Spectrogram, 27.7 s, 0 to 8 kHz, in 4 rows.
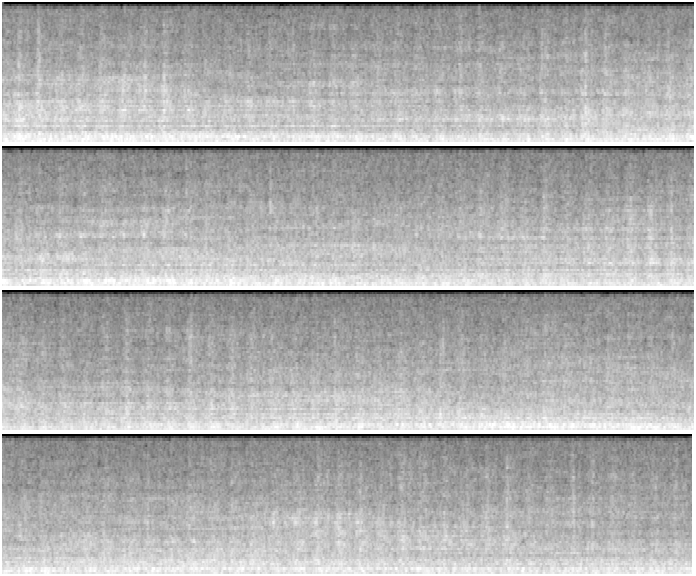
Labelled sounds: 7.8	8.1	vessel noise, 3.4 to 3.6 kHz
9.5	9.7	vessel noise, 2.3 to 2.4 kHz

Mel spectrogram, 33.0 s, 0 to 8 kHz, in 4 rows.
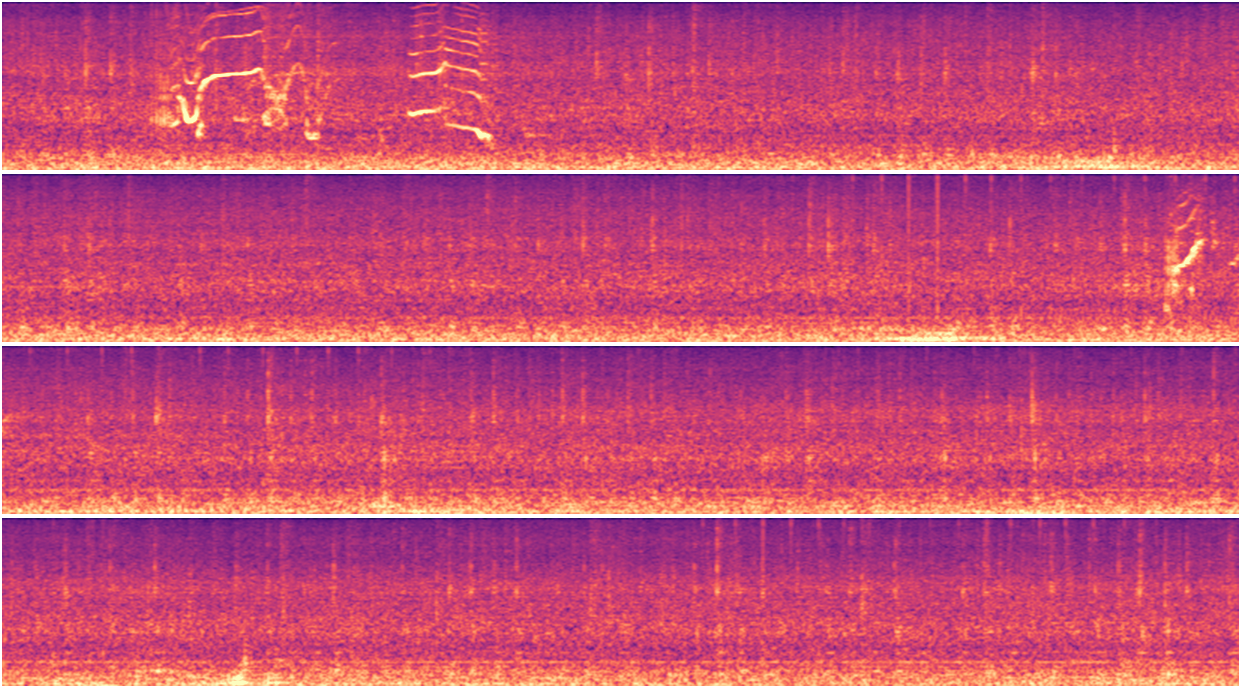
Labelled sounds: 1.3	1.7	killer whale, southern resident, 1.6 to 8.0 kHz
2.7	3.2	killer whale, southern resident, 2.9 to 3.5 kHz

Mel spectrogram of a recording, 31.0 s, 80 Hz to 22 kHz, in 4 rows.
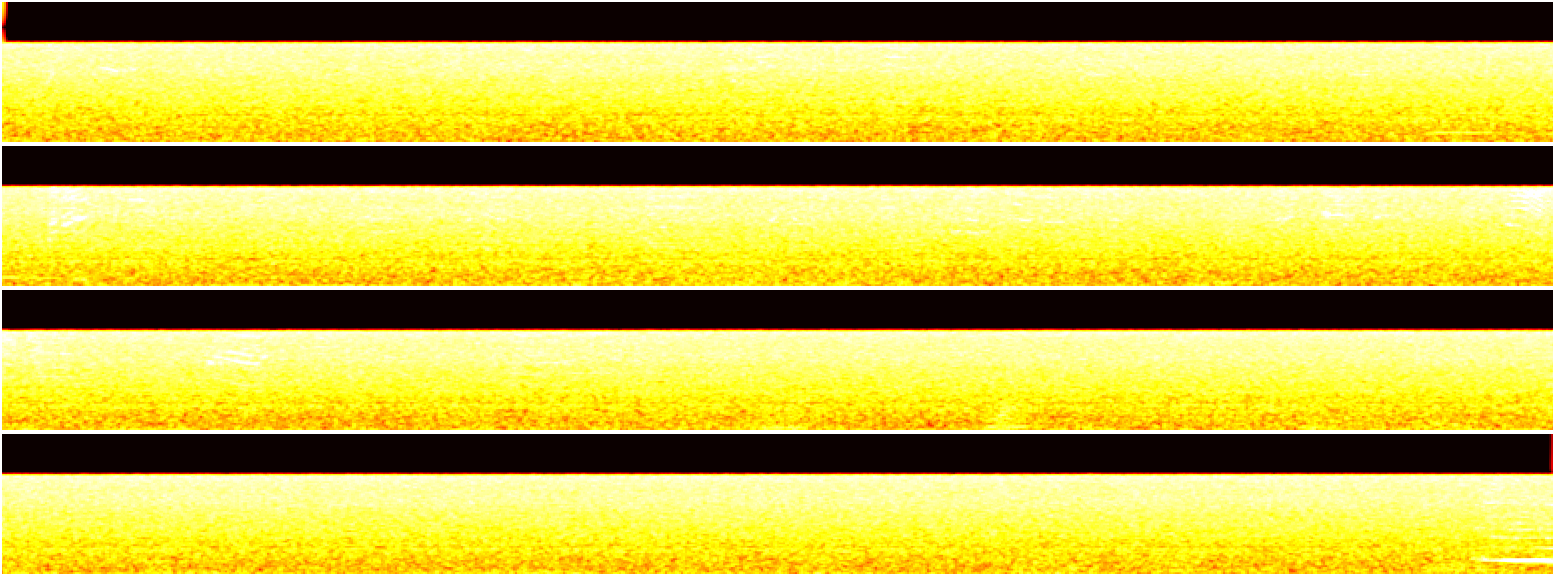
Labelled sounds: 11.0	11.3	Pacific white-sided dolphin, 4.4 to 4.5 kHz
30.7	31.0	humpback whale, 1.1 to 1.3 kHz

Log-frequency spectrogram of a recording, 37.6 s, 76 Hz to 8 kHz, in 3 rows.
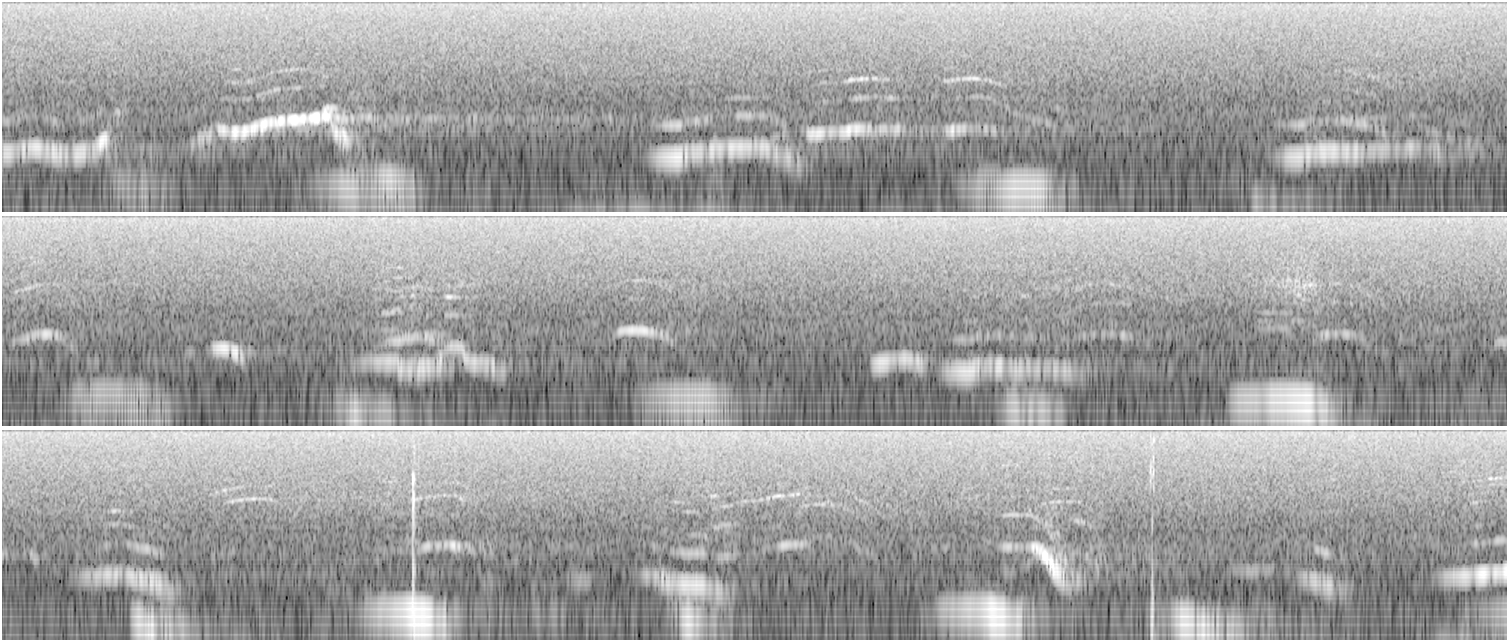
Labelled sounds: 2.0	2.6	humpback whale, 0.93 to 1.9 kHz
7.0	8.4	humpback whale, 1.2 to 1.6 kHz
12.6	12.9	humpback whale, 1.4 to 1.8 kHz
17.7	18.0	humpback whale, 1.8 to 2.0 kHz
26.8	27.4	humpback whale, 1.6 to 2.4 kHz
28.5	28.9	humpback whale, 1.7 to 1.9 kHz
31.0	32.1	humpback whale, 0.83 to 2.0 kHz
33.4	34.2	humpback whale, 0.80 to 1.7 kHz
37.3	37.6	humpback whale, 2.5 to 2.8 kHz

